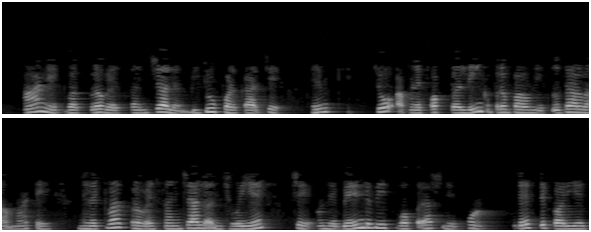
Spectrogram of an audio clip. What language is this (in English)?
Gujarati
